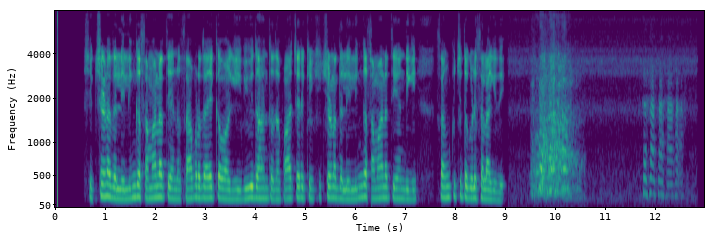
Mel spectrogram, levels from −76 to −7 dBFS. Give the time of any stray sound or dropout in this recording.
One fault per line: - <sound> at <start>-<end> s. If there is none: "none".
- laugh at 9.5-10.6 s
- laugh at 11.7-12.7 s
